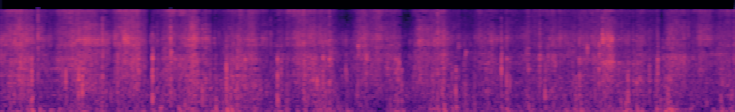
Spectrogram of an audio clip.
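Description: Long painted nails and fingertips rub and scrunch a torn, crumpled piece of thin brown kraft paper bag with ragged edges. The result is a steady run of bright, dry crinkling and crackling, with fast irregular rustles and almost no low end.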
